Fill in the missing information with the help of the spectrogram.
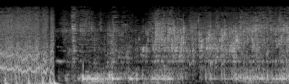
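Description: A toilet flushes: a sharp clunk of the handle, then a loud, steady rush and gurgle of swirling water filling the whole few seconds, with no voices.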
